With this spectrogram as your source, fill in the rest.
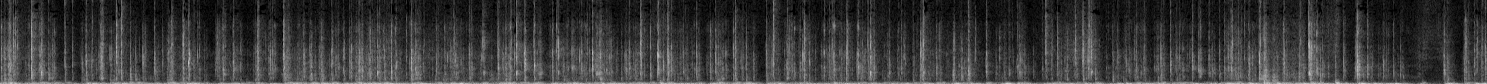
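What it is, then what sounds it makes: Plastic computer keyboard. Fingertips type quickly on a full-size black plastic membrane computer keyboard, then one hand presses individual keys. Dense, soft plastic clicks and taps ring briefly over a steady low hum. The tapping holds a fairly even level until it drops away briefly near the end.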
